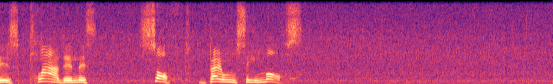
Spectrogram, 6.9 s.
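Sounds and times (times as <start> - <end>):
speech: 0.0 - 3.8
water trickling over two small waterfalls into a pool: 0.0 - 6.9.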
